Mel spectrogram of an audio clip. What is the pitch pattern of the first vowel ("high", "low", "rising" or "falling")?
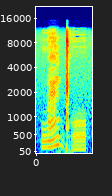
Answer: rising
